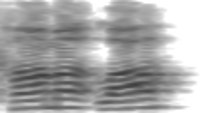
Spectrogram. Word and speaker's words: Kamala: want to mention that her name is comma like the punctuation mark comma law kamala knows so we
